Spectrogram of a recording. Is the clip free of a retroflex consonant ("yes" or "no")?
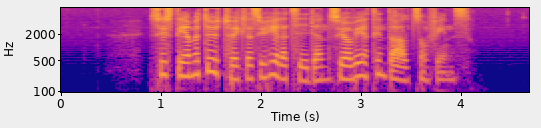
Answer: yes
